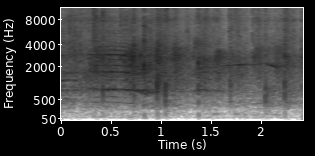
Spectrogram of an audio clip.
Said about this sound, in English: Thank you. Whoa, don't applaud that. That's bad.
